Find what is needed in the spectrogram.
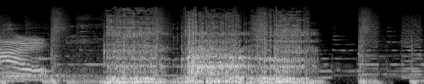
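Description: Recorded tiger roar, one long growling roar starting about a second in and lasting about two seconds, over children's background music.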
